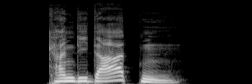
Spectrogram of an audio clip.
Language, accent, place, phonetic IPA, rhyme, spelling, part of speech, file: German, Germany, Berlin, [kandiˈdaːtn̩], -aːtn̩, Kandidaten, noun, De-Kandidaten.ogg
- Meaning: 1. genitive singular of Kandidat 2. plural of Kandidat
